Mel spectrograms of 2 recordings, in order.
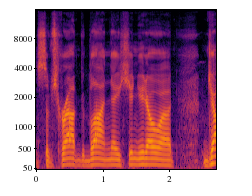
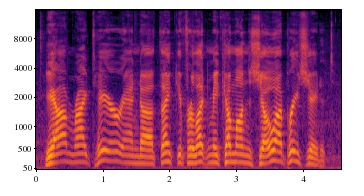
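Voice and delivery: elderly put-on voice. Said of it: "So, Old Man Roger, are you still with us?".

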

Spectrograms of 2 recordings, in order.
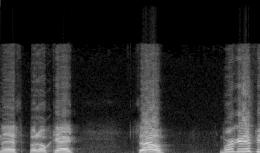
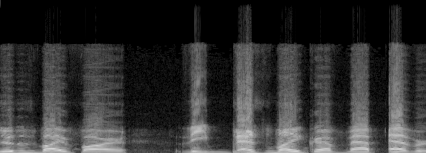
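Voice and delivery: slow, tongue-in-cheek, sarcastic tone; 3 semitones lower than usual. Signing off to viewers about the game map: sarcastic. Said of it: "If you can't tell my sarcasm".

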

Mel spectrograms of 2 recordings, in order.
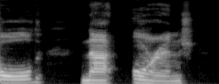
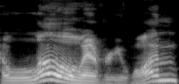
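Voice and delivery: loud, big, swooping, sing-song cartoon-hero voice; 5 dB louder than usual. Speaker showing how He-Man sounds, doing a He-Man voice. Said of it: "He's all like".

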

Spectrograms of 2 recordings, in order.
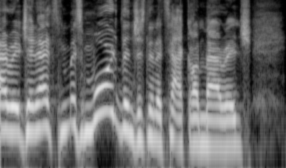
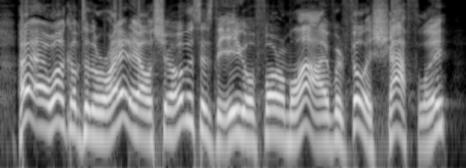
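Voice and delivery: put-on happy-go-lucky, jolly old-timey radio announcer voice. Mocking the show's intro, speaker imitates its host: mock jolly old-timey announcer. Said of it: "That's the type of voice we got coming in to jolly".

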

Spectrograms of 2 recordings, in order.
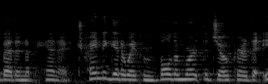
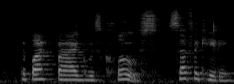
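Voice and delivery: usual speaking voice

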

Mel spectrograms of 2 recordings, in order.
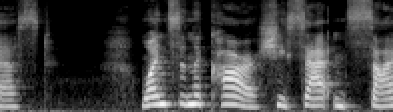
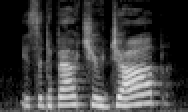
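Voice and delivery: usual speaking voice

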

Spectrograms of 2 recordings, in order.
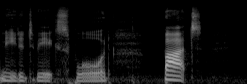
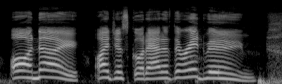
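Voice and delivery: put-on Australian accent, high and raised; 6 semitones higher, 7 dB louder than usual. Joking as an Australian spy character, put-on Australian accent. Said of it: "I decided as an Australian to put on an Australian accent to say that".

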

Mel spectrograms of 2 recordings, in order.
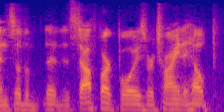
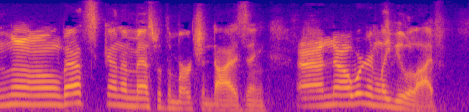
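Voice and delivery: very high, loud, swooping squeak, "no" stretched out; 9 semitones higher, 4 dB louder than usual. Quoting George Lucas on the story decision, bad George Lucas impression. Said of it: "that's my really bad George Lucas".

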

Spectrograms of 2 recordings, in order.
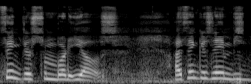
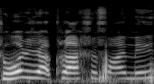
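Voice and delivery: rambling, dopey puppet character voice; 3 semitones higher, 4 dB louder than usual. A sock puppet character introduces itself, in Dog Christmas Sock puppet voice. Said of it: "my name is [name]. [name]. I'm a sock puppet".

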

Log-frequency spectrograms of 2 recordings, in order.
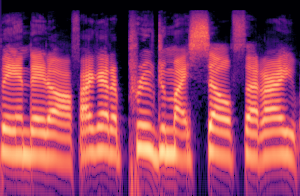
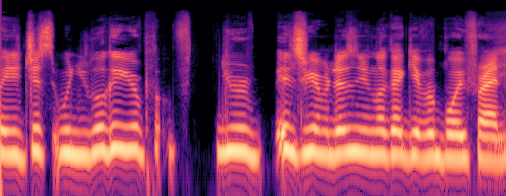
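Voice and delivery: put-on dumb-sounding guy voice. The speaker retells what their boyfriend kept asking, in a dumb-sounding boyfriend voice. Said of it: "When I do his voice, it makes me make him sound dumb".

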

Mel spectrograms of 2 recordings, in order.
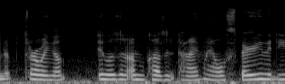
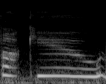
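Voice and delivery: mock woman's screamed curse, higher; 9 semitones higher than usual. Retelling what a lady behind them screamed, retelling a woman's scream. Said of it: "she, like screamed".

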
